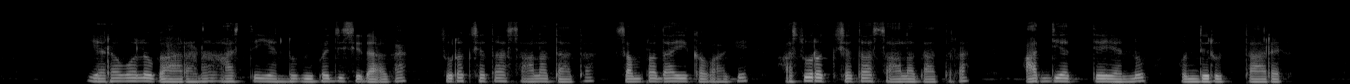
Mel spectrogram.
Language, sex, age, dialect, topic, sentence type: Kannada, male, 25-30, Mysore Kannada, banking, statement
